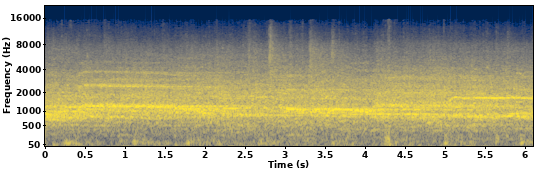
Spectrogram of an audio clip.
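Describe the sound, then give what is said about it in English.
A large crowd at a Maple Lake basketball game on senior night roars and cheers continuously after senior Karch Anderson scores his first points of the year, a dense steady wash of voices and shouts with scattered clapping, loud and sustained for several seconds. “As the reason for the roar, senior Karch Anderson on senior night, his first points of the year.”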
